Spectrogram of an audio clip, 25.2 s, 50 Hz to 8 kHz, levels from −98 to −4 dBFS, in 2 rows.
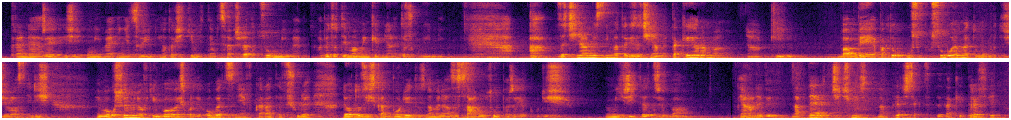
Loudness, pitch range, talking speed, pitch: -25 LUFS, 160-185 Hz, 175 wpm, 170 Hz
